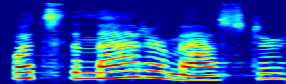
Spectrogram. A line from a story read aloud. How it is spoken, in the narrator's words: inquired anxiously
